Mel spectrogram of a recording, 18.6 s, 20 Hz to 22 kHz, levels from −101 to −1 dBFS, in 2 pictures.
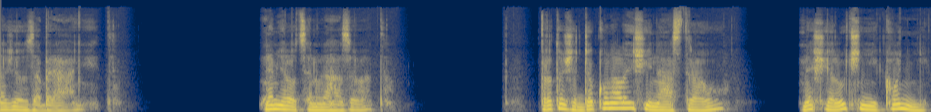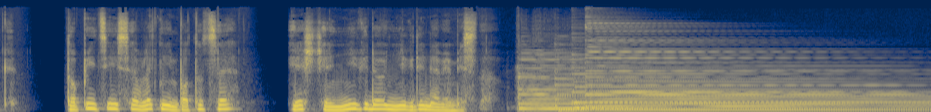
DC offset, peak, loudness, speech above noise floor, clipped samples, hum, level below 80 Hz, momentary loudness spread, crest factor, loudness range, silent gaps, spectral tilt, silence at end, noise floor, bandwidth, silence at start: under 0.1%; 0 dBFS; -17 LUFS; over 75 dB; under 0.1%; none; -52 dBFS; 16 LU; 16 dB; 7 LU; 1.51-2.58 s, 4.24-5.01 s, 7.66-7.98 s, 9.75-9.94 s, 12.08-12.18 s; -5.5 dB/octave; 0 s; under -90 dBFS; 16 kHz; 0 s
